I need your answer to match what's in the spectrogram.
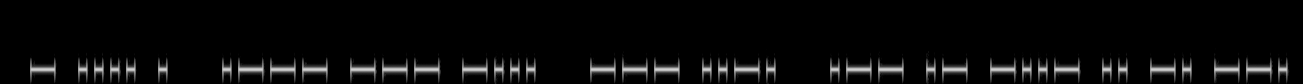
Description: Morse code, heard as a keyed tone, about 15 wpm, 700 Hz. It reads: THE JOB OF WAXING
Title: Pangram Challenge v2 - 15wpm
